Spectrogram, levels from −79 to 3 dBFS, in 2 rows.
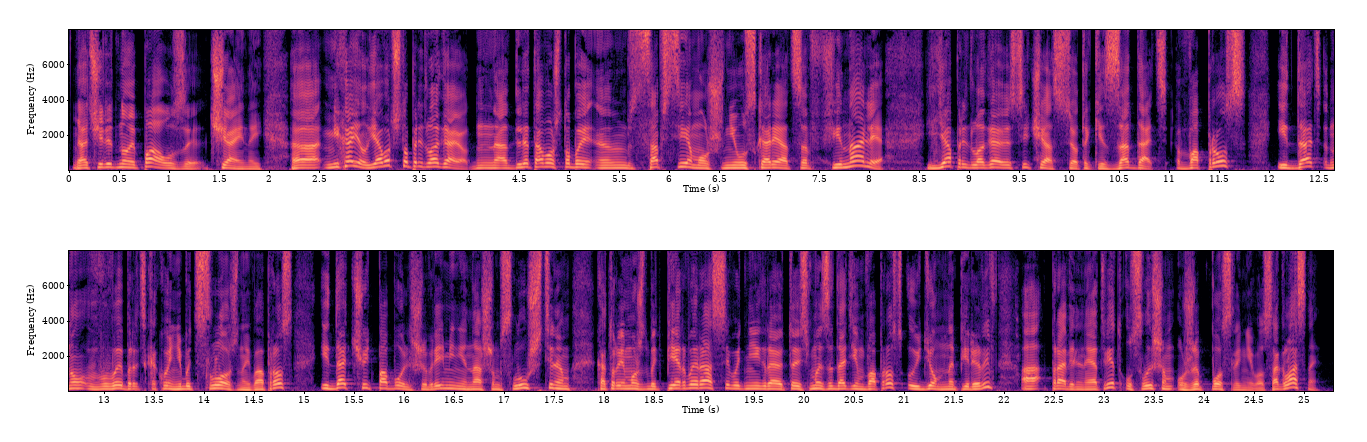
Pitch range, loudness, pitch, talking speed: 140-185 Hz, -16 LUFS, 155 Hz, 145 wpm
